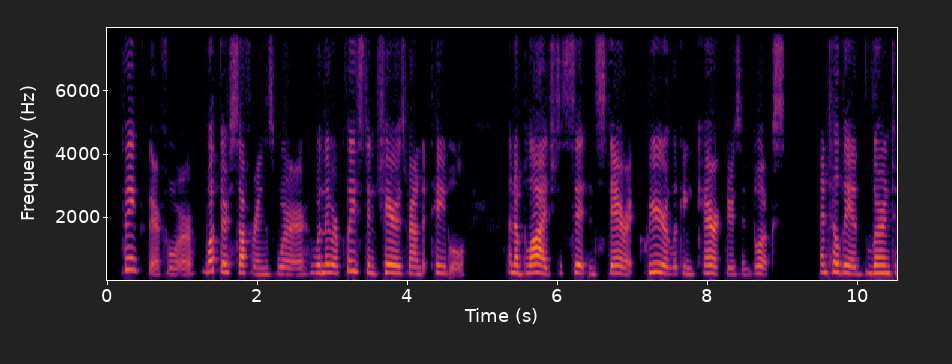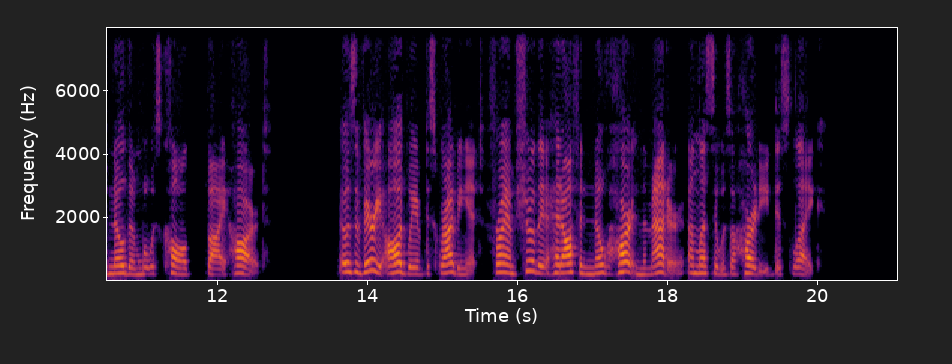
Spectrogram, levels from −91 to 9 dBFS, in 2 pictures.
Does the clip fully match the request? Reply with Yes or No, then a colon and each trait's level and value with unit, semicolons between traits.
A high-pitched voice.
Yes: high, 240 Hz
